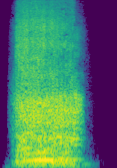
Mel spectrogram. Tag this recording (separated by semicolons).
beast; beasts; creature; creatures; creepy; growl; growls; horror; monster; noises; processed; scary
